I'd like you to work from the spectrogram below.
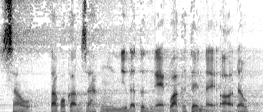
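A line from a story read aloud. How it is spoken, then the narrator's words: Thoughtful muttering. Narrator (Vietnamese): Tiêu Dật Vân lâm vào suy tư, ngay sau đó lẩm bẩm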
